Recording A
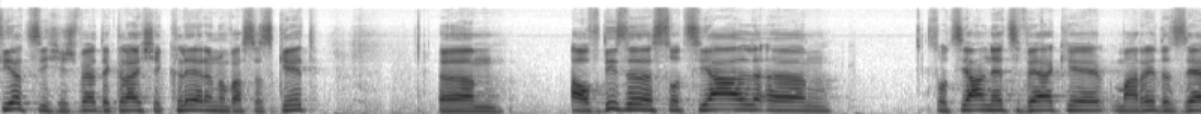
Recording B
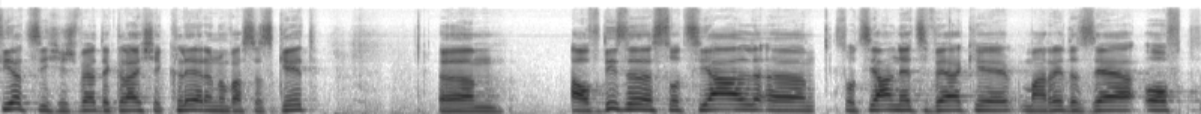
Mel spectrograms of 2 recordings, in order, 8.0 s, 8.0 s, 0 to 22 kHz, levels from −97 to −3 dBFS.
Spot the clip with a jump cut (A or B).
B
